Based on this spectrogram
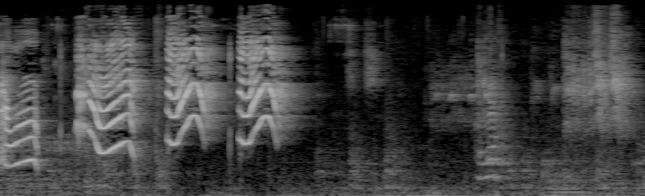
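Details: Talking green ring-neck parrot, a pet taught to say "mummy", "papa" and "mithu"; four strong, wavering nasal squawks in the first three seconds, then quieter faint chatter and rustling in a room.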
